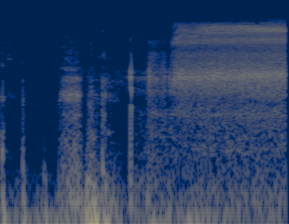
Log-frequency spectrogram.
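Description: A few soft clicks and taps, then a steady, airy rush of air drawn through a Cloud Chase RDA vape atomizer with a thin high-pitched whistle from its airflow riding on it, holding evenly to the end with no talking.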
